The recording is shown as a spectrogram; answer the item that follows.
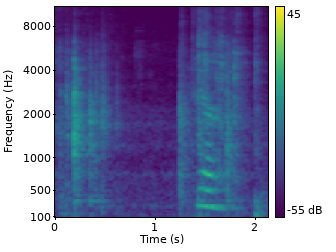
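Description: Light metallic clicks and clinks from a curling iron being handled, its clamp and barrel knocking, in the first half second.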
